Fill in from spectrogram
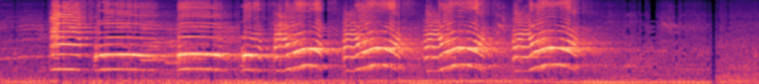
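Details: Indian peafowl giving a loud series of about nine nasal, honking wails, each rising then falling in pitch, repeated under a second apart before fading out; peacock calling from a pole.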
